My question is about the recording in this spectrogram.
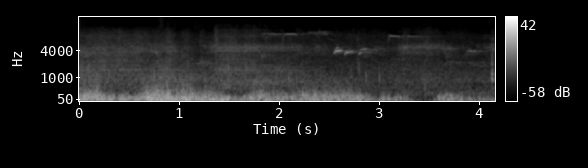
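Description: Wind buffeting the microphone in irregular gusts, a loud low rumble that eases off near the end.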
